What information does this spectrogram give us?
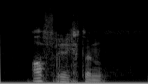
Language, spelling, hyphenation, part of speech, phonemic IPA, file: Dutch, africhten, af‧rich‧ten, verb, /ˈɑfrɪxtə(n)/, Nl-africhten.ogg
- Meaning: to train (animals), to tame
